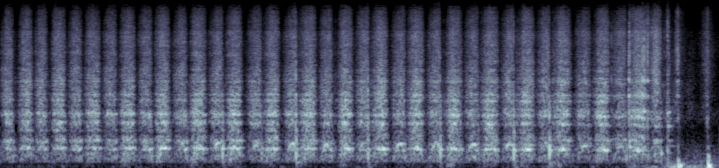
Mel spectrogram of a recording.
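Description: Hand saw cutting through a wooden pole in rapid, even strokes as a shelter post is trimmed to length. The strokes stop shortly before the end, followed by a single thump.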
